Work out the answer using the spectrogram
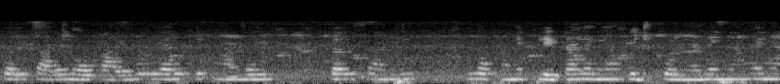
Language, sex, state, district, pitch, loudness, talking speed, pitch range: Punjabi, female, Punjab, Pathankot, 240 Hz, -18 LUFS, 145 wpm, 230-245 Hz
